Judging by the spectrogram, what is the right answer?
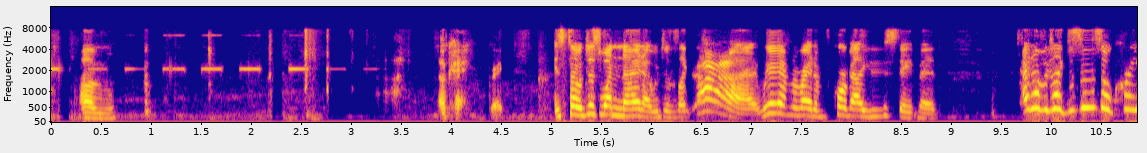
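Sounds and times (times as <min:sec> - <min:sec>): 
car seatbelt warning beeps: 0:00.0 - 0:03.4
speech: 0:00.3 - 0:00.8, 0:03.9 - 0:09.0, 0:09.7 - 0:10.8.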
